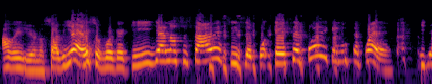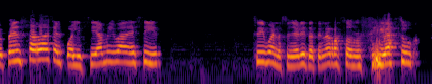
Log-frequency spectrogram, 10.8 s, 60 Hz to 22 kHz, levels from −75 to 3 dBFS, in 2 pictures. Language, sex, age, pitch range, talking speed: Spanish, female, 30-49, 205-290 Hz, 220 wpm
